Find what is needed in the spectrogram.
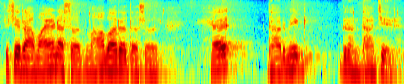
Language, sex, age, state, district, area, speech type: Goan Konkani, male, 45-60, Goa, Canacona, rural, spontaneous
